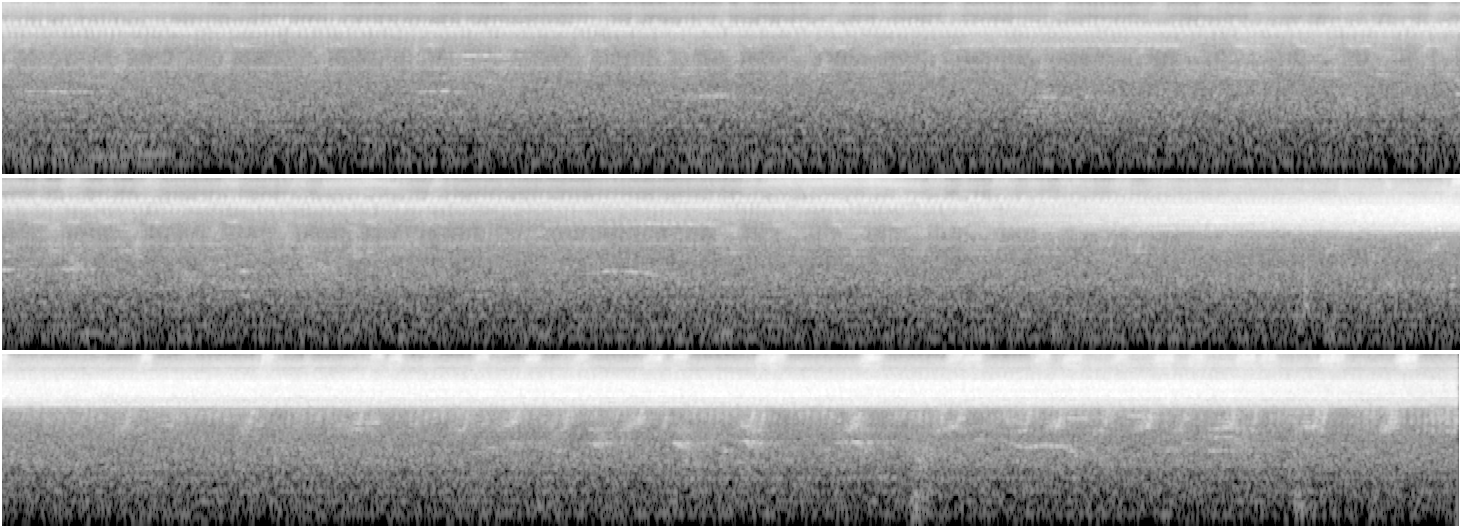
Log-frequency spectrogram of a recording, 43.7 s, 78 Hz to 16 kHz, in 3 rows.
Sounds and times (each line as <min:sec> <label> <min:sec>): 0:00.0 cicadas chirping away 0:43.7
